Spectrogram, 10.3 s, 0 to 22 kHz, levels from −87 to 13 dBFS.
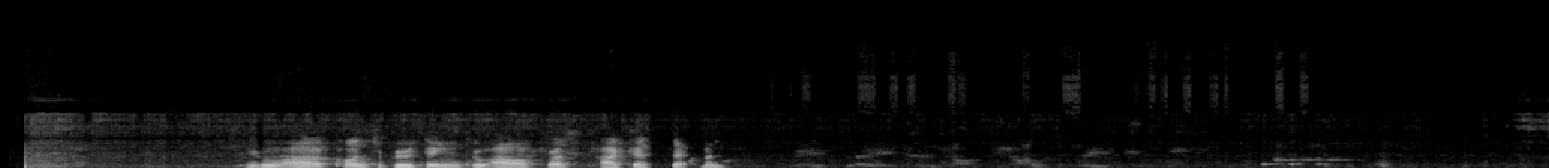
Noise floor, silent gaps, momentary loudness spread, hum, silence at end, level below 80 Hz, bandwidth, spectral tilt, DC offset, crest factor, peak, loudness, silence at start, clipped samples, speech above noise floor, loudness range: -69 dBFS; none; 13 LU; none; 5.5 s; -70 dBFS; 7.4 kHz; -7.5 dB/octave; under 0.1%; 20 dB; -2 dBFS; -19 LUFS; 0.25 s; under 0.1%; 51 dB; 11 LU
